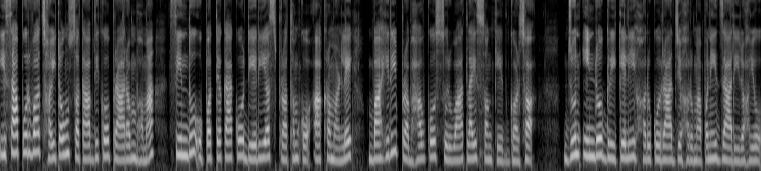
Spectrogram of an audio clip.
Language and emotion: Nepali, neutral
